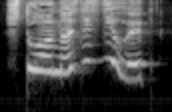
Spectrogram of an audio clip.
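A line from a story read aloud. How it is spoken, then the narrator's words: Exclaimed. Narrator (Russian): воскликнула женщина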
